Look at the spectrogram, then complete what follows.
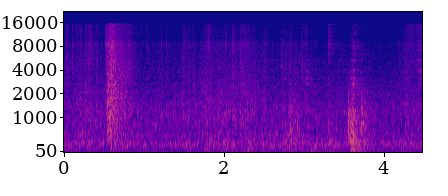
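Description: Plastic wrapper of a Maggi instant-noodle packet rustling and crinkling as it is handled and emptied over a steel pot, with two brief louder bursts, the first and loudest about half a second in.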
